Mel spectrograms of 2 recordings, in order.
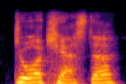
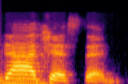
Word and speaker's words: Dorchester: How Bostonians, if there's an A followed by an R, we never even pronounce the R. So you So grew up funny. in Dorchester, as we would say. In Dorchester.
